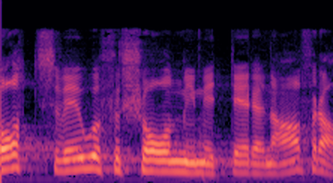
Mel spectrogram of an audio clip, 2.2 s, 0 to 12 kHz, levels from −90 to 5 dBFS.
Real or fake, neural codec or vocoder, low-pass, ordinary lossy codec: real; none; 7.2 kHz; AAC, 64 kbps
